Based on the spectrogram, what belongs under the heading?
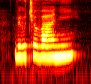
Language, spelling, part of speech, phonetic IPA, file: Czech, vyučování, noun, [ˈvɪjut͡ʃovaːɲiː], Cs-vyučování.ogg
- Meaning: 1. verbal noun of vyučovat 2. teaching, education 3. class, classes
